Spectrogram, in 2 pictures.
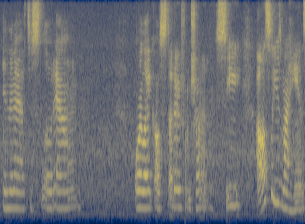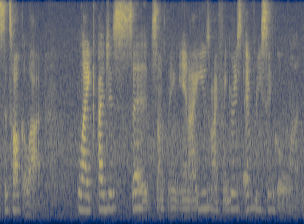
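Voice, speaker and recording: A woman's voice: mid-range voice, normal speed, creaky, background noise. A young woman from Philadelphia with a Philly accent, talking casually and rambling in a personal vlog, often laughing and mentioning her faith. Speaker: vlogger.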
